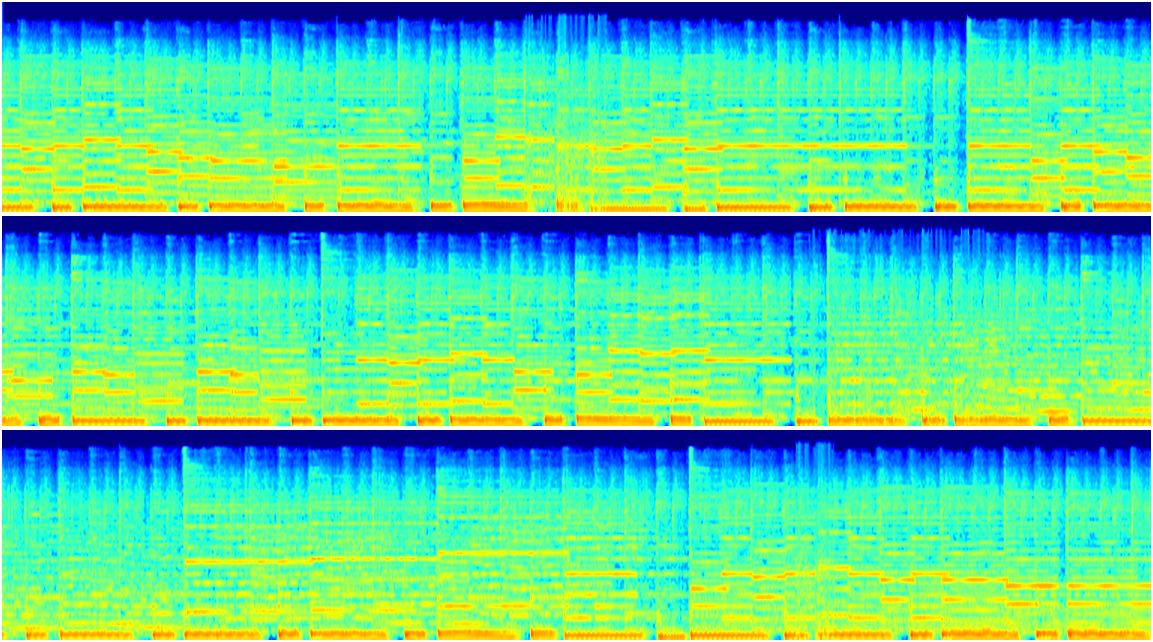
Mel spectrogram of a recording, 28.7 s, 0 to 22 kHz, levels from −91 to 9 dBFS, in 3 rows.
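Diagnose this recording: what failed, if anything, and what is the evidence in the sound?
The failure is at the driver or buffer stage: processor overload crackle in three bursts, from 4.37 to 5.04 s, 16.31 to 17.76 s and 25.76 to 26.08 s. The processor repeatedly failed to fill buffers of a few milliseconds in time, and each miss dropped a short silent gap, dozens to about a hundred per burst. On a waveform these are many tiny flat gaps with abrupt edges. A spectrogram shows dense vertical broadband streaks through each burst.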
